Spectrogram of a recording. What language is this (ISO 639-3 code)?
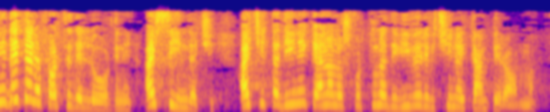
ita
